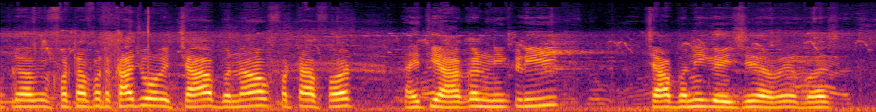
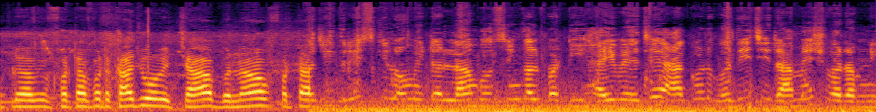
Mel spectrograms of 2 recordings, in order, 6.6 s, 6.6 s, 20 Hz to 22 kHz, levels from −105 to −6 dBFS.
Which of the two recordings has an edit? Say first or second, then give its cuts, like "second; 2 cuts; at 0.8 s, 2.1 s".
second; 1 cut; at 2.3 s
